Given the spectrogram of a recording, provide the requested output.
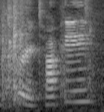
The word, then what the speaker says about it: Kuretake: The Zig Kuretake, that's how you pronounce it, the comic brush, was fine.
